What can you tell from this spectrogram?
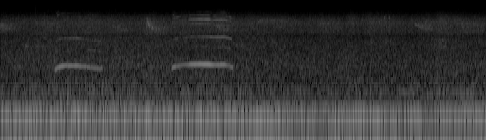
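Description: Two short animal calls, each rising then falling in pitch, the second a little longer, about a second and a half apart, over a steady low hum, with a few faint high chirps.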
